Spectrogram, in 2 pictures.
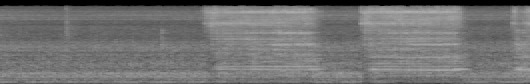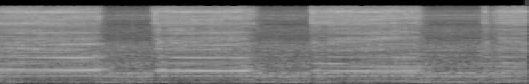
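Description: Wood lathe running with a steady hum while a hand-held turning tool cuts into a spinning square glued-up block, rounding it down in five rough scraping passes of about a second each, starting about two seconds in.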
